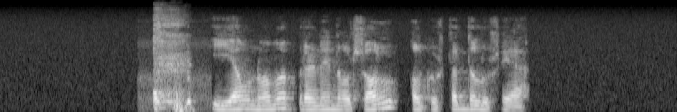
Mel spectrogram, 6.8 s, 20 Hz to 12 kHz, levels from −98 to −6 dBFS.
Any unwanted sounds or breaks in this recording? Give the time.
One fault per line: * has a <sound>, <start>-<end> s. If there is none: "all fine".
* has a cough, 1.5-2.0 s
